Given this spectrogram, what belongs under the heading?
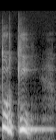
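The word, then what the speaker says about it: Türkiye: that turkey has changed its its name as turkey okay so that's now the international pronunciation of its name the correct pronunciation so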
